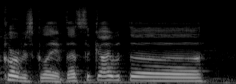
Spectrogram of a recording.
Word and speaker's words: Corvus Glaive: I said it right. It's Corvus Glaive. No, it's not Corvus Glaive.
